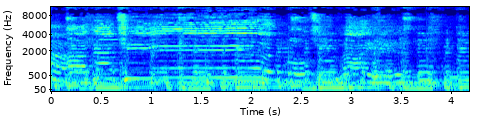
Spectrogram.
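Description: Live band music: guitar over a deep, repeating bass line.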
